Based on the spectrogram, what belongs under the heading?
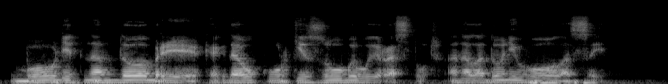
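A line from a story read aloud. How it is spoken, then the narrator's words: Grumbled. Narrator (Russian): Лишь Герасим пробурчал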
